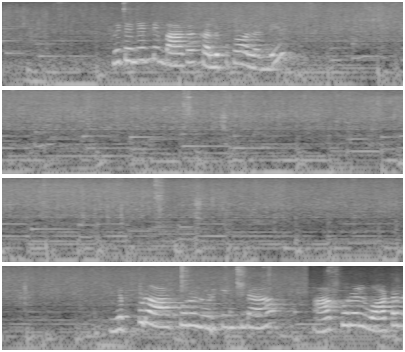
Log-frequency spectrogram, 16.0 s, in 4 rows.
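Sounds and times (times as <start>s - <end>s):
soft background music: 0.0s - 16.0s
vegetables sizzling in hot oil: 0.0s - 16.0s
metal utensil clicking on pan: 13.7s - 15.4s.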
